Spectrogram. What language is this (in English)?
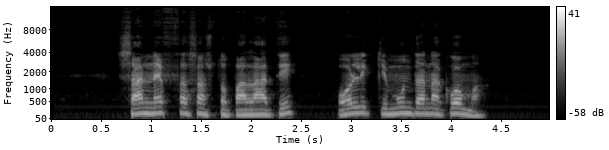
Greek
